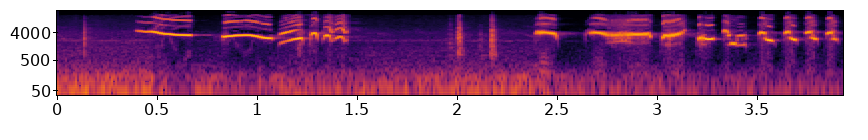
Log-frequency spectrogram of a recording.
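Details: White-rumped shama song used to make captive birds more responsive and fighting: rich slurred whistles and sweeping high notes, then a rapid stuttering sequence of short repeated notes.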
